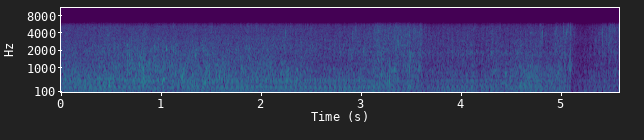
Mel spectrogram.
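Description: A steady low motor hum under a constant rushing noise, dipping briefly near the end.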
